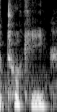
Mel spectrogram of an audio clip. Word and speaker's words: Torquay: And Graham go, Torquay.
